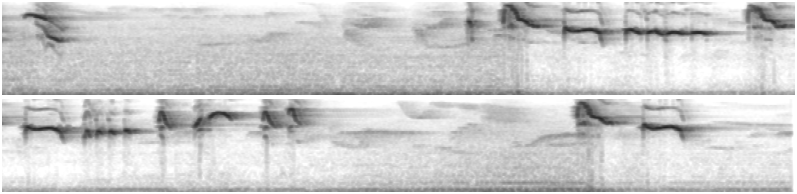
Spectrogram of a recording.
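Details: Captive orange-headed thrush in Bali sings varied high, whistled phrases with quick sweeps and trills, delivered in bursts with brief pauses; faint low room hum underneath.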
